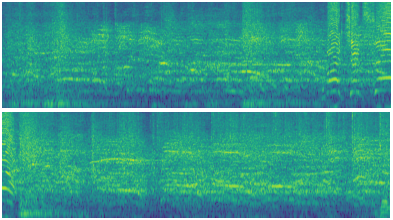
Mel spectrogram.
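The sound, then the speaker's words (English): A wrestling arena crowd cheers wildly during a match featuring Rhino, Kyle and Shogun in a loud, continuous roar, with shouts and rising whoops breaking through the din midway, the noise staying at full intensity throughout. “crowd is going crazy right now.”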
